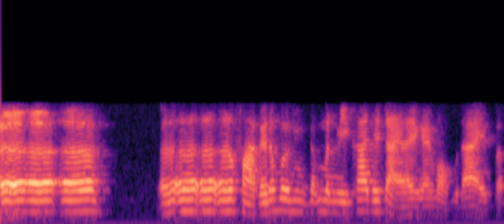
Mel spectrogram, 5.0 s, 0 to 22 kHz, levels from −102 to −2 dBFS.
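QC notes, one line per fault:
No fault found.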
